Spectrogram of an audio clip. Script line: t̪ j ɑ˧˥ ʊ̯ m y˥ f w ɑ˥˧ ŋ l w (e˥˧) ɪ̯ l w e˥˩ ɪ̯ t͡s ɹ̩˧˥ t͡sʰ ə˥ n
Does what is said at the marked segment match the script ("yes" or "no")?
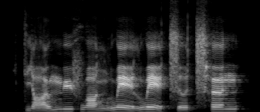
yes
